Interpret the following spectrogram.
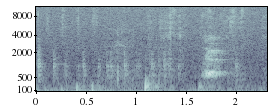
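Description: A dog growling in short low spurts in the background, with a brief higher-pitched note near the end.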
